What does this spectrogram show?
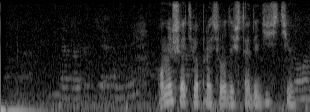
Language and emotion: Russian, neutral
